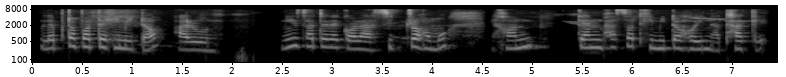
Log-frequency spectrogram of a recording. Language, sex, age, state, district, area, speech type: Assamese, female, 18-30, Assam, Goalpara, rural, spontaneous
